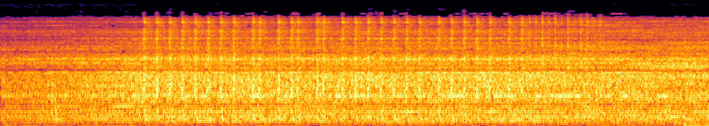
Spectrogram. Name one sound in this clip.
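Rapid gunfire from a video game plays through a small tablet speaker.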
